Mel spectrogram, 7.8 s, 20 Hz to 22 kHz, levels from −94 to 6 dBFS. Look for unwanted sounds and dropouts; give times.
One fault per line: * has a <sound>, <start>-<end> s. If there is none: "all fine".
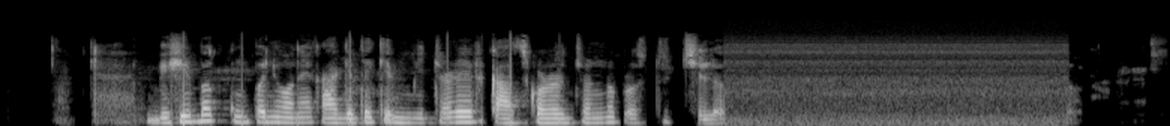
all fine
